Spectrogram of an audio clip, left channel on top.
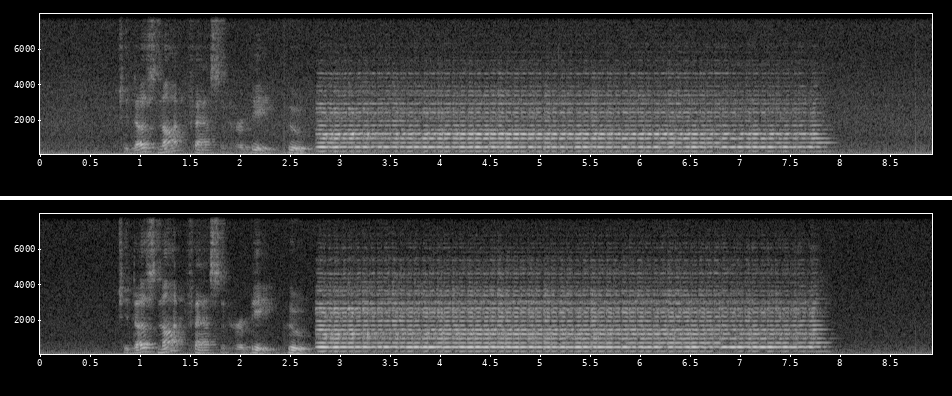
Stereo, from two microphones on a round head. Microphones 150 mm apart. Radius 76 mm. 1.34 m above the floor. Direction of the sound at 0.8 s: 90° right.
